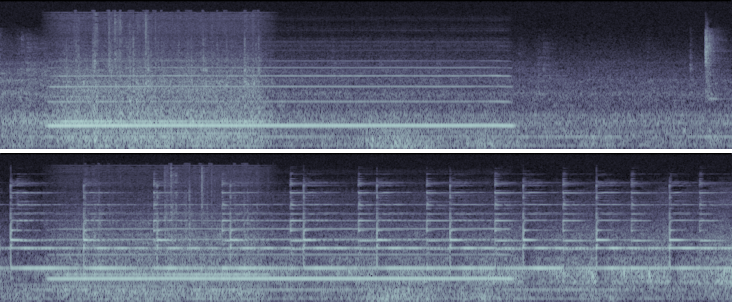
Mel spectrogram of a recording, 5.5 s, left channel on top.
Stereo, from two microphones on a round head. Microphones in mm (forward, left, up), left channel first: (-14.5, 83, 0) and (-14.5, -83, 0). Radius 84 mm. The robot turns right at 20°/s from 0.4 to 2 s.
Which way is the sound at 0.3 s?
150° left.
